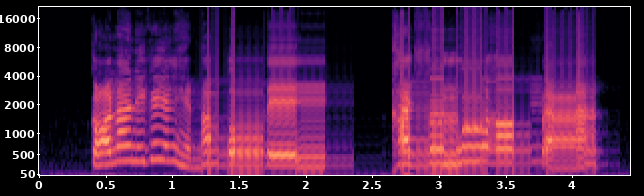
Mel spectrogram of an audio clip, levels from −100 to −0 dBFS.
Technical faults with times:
1.18-4.43 robotic sound from repeated short buffers
2.16-2.34 Bluetooth stutter

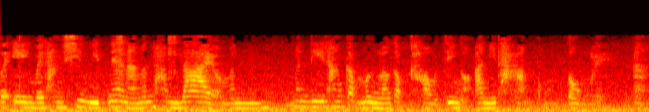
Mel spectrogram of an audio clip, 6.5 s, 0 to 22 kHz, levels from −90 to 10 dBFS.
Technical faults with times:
0.00-6.49 MP3 compression

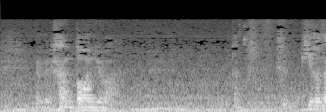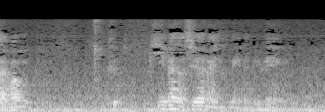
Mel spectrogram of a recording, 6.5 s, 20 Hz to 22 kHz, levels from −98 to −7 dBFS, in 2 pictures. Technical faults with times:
0.00-6.52 Vorbis compression

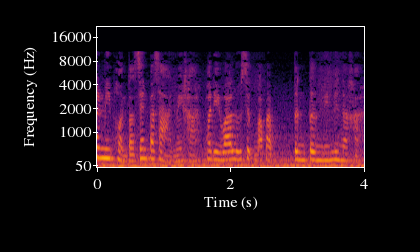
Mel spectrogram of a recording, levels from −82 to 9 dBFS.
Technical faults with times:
0.00-4.01 Vorbis compression

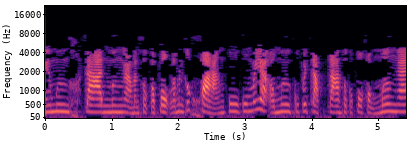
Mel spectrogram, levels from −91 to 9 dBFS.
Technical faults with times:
0.00-5.42 MP3 compression

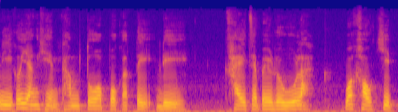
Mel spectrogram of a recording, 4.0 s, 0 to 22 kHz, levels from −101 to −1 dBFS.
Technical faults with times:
1.75 compressed frames skipped
3.01 compressed frames skipped

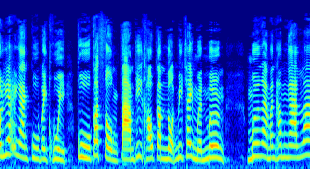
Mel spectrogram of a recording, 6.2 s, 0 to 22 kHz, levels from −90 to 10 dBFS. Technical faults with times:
2.39-2.43 pre-echo

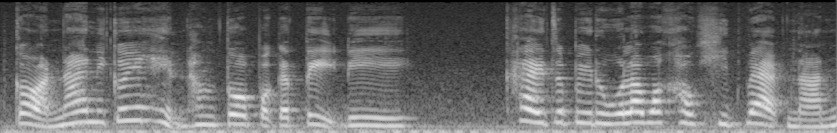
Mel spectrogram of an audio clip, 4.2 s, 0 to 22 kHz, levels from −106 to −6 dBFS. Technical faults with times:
none

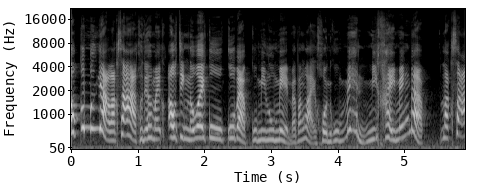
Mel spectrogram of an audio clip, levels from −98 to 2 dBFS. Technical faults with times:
none

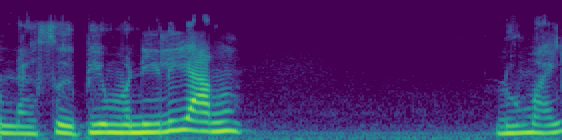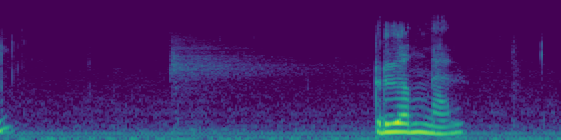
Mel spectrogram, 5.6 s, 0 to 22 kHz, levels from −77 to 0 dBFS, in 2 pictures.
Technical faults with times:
0.00-5.62 Bluetooth SBC compression

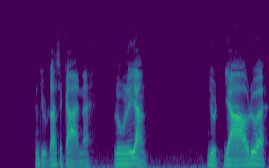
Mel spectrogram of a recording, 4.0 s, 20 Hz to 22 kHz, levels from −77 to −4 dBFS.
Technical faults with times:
0.00-0.54 cut-off start

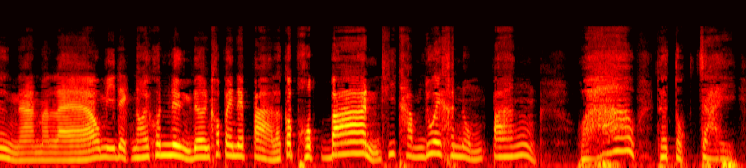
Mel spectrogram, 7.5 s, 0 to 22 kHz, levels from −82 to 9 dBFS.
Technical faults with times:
0.00-7.46 HE-AAC compression
1.18 pre-echo

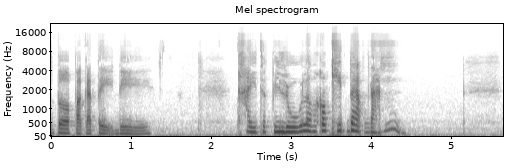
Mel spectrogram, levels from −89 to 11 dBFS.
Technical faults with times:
0.00-5.65 Opus compression

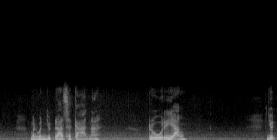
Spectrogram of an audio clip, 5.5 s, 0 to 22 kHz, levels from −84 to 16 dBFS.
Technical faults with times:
0.00-5.55 gain pumping

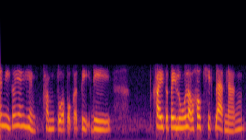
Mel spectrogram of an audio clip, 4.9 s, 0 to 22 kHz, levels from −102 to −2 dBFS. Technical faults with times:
none

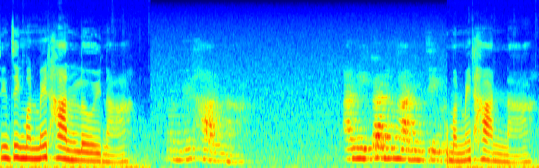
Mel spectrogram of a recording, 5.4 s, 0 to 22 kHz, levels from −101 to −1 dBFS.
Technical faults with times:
1.51-4.47 switch to a distant microphone

